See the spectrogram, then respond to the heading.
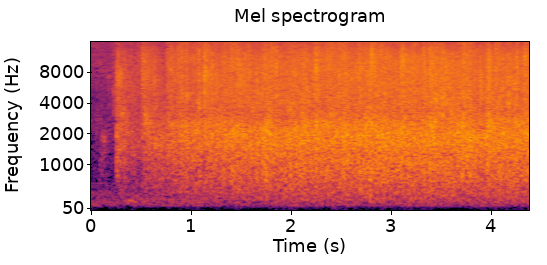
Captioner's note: audience applauds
